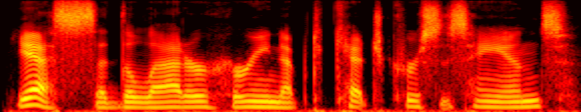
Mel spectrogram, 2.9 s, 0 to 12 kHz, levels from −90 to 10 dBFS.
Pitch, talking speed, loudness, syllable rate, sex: 165 Hz, 205 wpm, -20 LUFS, 4.3 syllables/s, female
